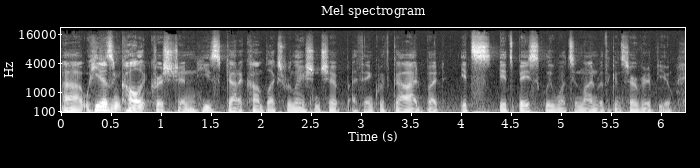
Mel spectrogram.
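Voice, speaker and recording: Talking at a very fast pace, a man has an American accent and a fairly low pitch. His intonation stays fairly even. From US South, Georgia (Carrollton). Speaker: policy researcher. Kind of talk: casual interview. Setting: on-site recording.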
